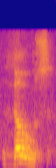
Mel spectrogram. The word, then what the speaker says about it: those: Hay que pronunciar these y aquí those. La vocal que precede a la S se pronuncia larga, siempre y cuando tengamos otra vocal después de la S, como aquí, ¿verdad?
